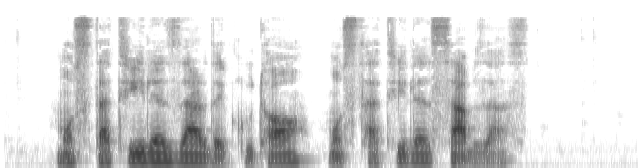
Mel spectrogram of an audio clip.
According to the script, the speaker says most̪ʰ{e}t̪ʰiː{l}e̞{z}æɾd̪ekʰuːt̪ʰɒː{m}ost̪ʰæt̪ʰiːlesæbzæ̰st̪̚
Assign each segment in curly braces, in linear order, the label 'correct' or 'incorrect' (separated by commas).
incorrect, correct, correct, correct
